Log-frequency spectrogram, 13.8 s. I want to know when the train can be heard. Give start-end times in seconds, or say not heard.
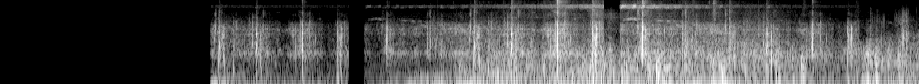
6.7-13.7.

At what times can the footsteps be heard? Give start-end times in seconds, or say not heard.
3.1-13.7.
